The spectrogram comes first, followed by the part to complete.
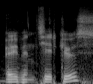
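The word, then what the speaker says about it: Øyvind Kirkhus: Can you give us the proper pronunciation? Øyvind Cirkus.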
